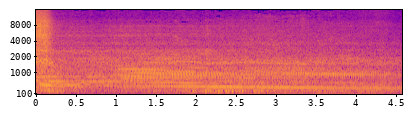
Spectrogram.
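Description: McLaren 650S twin-turbo V8 through an Armytrix titanium exhaust, heard as the car drives off: one steady engine note slowly falling in pitch and gradually fading.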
